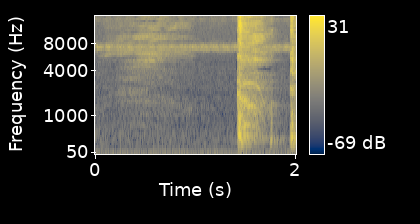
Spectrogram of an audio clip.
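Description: A person coughing twice, sharply, about half a second apart, starting about one and a half seconds in.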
